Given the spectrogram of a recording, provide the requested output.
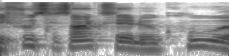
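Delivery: usual speaking voice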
